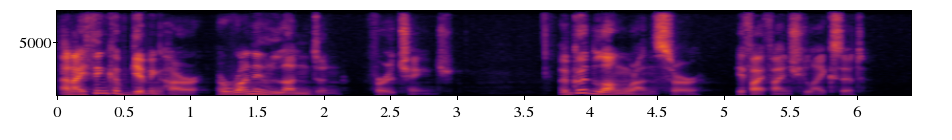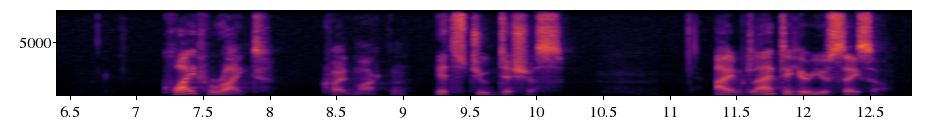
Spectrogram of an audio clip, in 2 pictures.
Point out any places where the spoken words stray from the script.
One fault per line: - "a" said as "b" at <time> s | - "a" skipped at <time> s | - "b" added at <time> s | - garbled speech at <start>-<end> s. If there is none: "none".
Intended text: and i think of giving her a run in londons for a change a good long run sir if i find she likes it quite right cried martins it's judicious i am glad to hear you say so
- "londons" said as "london" at 1.7 s
- "martins" said as "martin" at 8.6 s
